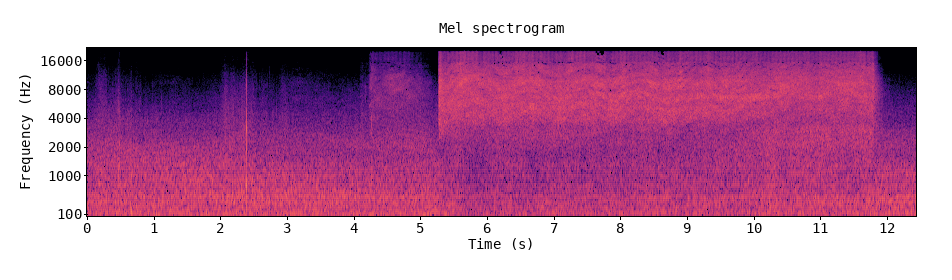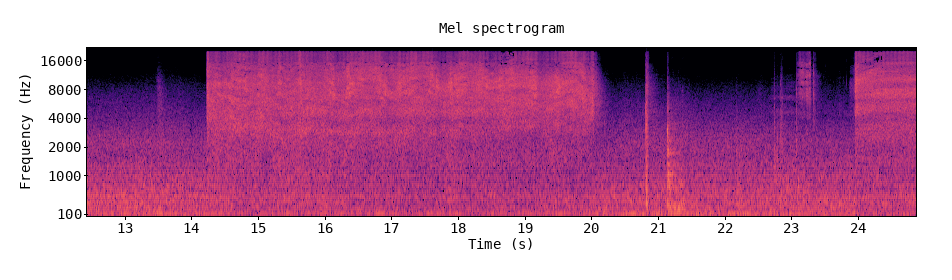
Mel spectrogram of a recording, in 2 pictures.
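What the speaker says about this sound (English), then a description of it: "Wet bed can be applied with pretty much any gun." A spray gun lays a clear wet bed coat onto a car bumper in long, steady hissing passes, each lasting several seconds, with brief quiet breaks between them and no talking.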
